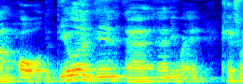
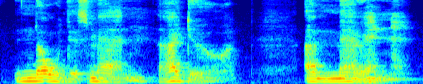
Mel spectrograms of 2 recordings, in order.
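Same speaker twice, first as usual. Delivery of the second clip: fantasy orc character voice, put-on; 3 semitones lower than usual. Narrating a story and voicing an orc character, in an orc voice. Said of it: "let me find my orc voice".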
